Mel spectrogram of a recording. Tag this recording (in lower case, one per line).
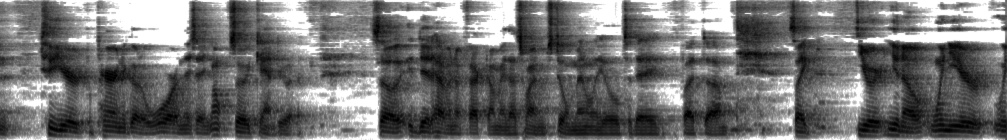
speech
